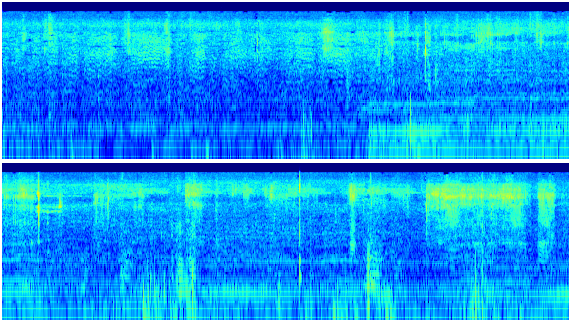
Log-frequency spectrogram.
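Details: Honey hunting at a wild bee colony: a rich buzzing drone that grows louder and more tonal after three seconds, punctuated by irregular knocks and cracks.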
